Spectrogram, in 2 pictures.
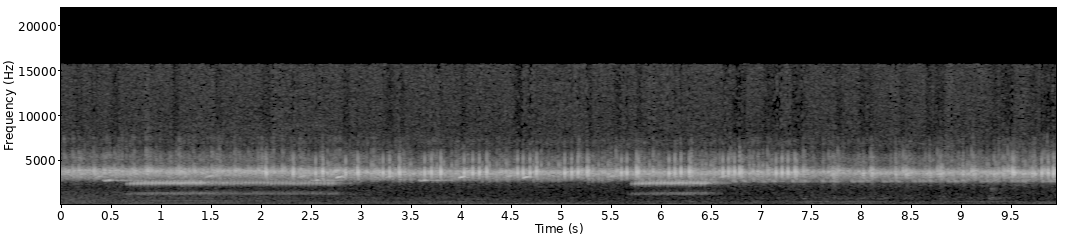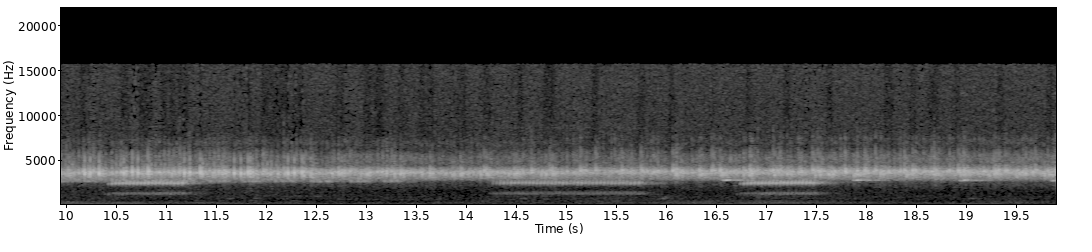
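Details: Tree frogs at night in a backwoods North Carolina swamp: an even, shrill chorus throughout, with about five separate lower buzzy calls of roughly one to two seconds each rising above it at uneven intervals.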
